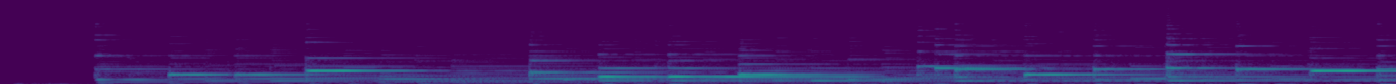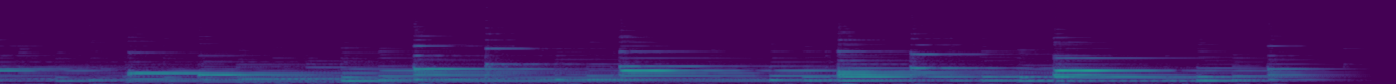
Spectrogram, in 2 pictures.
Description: solo harp demo files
